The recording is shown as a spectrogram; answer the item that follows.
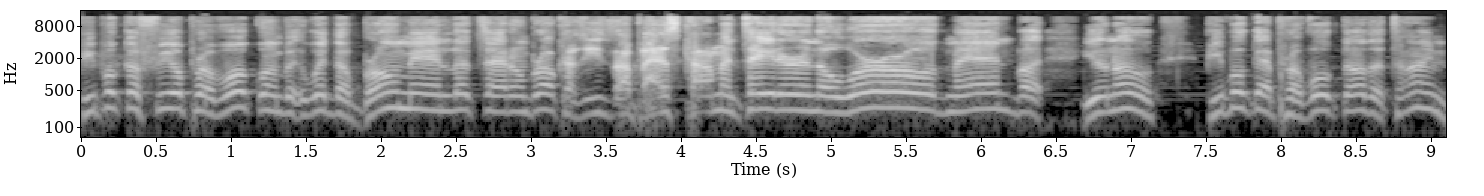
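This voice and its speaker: Over faint background music, a man puts on a character voice, drawling at a moderate pace with a high pitch. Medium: machinima. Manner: drawling street slang, calls everyone "Holmes".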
